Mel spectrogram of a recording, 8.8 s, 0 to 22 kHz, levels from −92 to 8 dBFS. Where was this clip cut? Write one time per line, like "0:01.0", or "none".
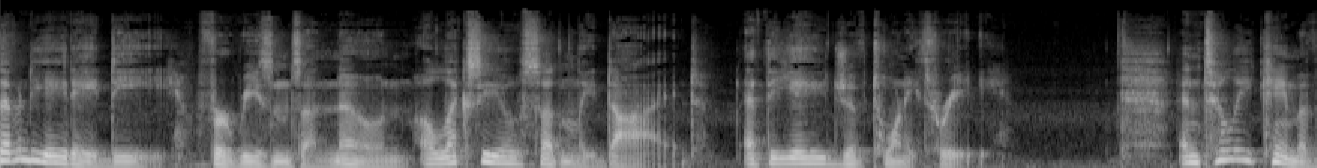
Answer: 0:07.8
